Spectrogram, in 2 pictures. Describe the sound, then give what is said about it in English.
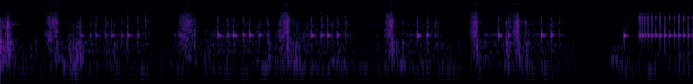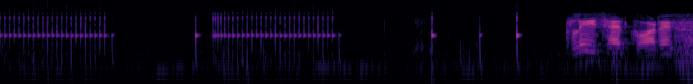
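A telephone being dialed: a run of sharp clicks and brief tones, then two steady, buzzing phone tones of about a second each, ending in a louder rustling burst. “You remove your gloves, survey the room quickly, and then you go to the phone.”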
